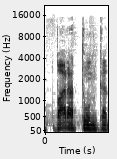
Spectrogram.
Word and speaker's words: Паратунка: Паратунька и Петропавловск-Камчатский тоже отметились. Дим, я тебя немножечко поправлю. Паратунка, да, не паратунька, а паратунка.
